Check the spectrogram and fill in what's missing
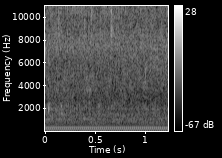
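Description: An aquarium filter driven by a four-outlet Fedour air pump moves water with a constant low trickling flow over a loud, steady mechanical hum, unbroken throughout.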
